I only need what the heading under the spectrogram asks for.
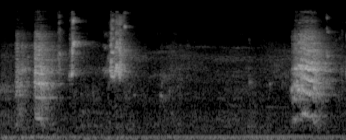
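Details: Wild green personata lovebirds in a breeding colony, pairing and building nests, give harsh, shrill squawks in short bursts, four quick calls then a longer screechy one after a pause, over a low steady hum.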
